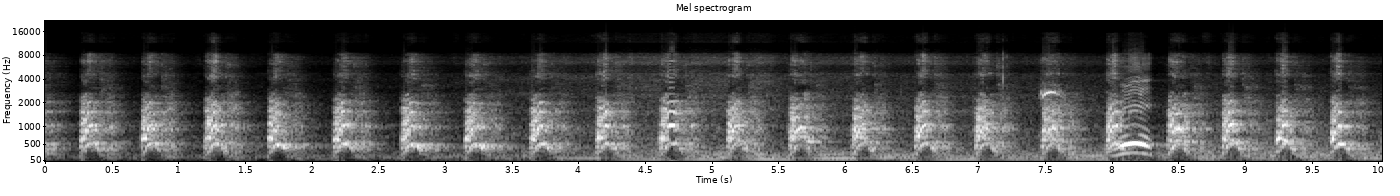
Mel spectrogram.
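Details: Loud German Shepherd barking in a regular run, about two harsh barks per second for ten seconds, with one higher, whining yelp near the end amid the barks.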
